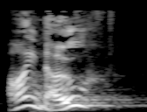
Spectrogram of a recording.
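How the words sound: It sounds irritated and impatient.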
